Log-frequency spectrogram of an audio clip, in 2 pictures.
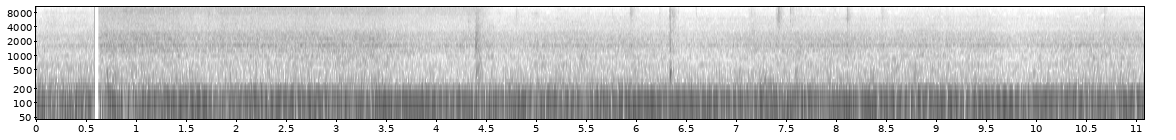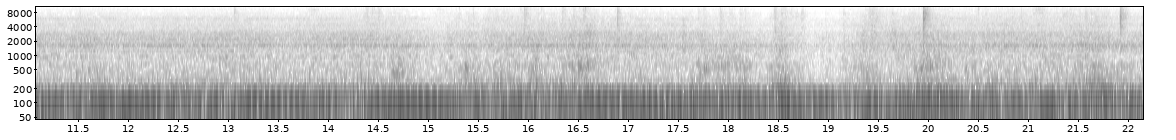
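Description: Steady low rumble of a moving passenger train, heard from inside the carriage, with a hiss over it for a few seconds near the start.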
